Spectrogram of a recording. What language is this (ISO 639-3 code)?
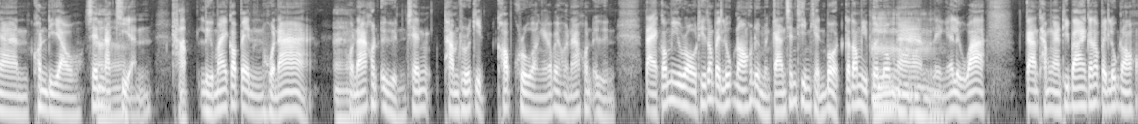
tha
